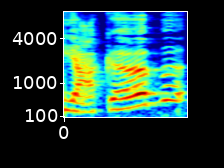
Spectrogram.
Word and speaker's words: Jacob: I Well, you know, out of respect for the culture, I want to call his ass Jacob. Jacob. That's how it's spelled. But yes, that's how it's spelled. But my American ass will just say Yakob because I don't want to offend anyone. We're probably still not We're probably still not doing it right.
